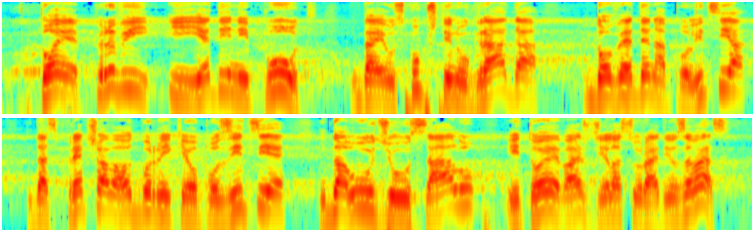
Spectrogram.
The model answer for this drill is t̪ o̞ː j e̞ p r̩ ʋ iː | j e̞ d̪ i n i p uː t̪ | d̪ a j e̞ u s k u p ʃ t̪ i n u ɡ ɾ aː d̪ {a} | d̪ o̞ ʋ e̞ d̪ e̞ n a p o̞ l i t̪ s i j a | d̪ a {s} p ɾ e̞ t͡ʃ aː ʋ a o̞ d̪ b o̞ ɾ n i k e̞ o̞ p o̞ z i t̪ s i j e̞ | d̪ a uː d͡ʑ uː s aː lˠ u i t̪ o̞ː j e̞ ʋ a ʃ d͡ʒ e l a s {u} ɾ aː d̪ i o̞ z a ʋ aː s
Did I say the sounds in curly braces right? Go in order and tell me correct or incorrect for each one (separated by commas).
correct, correct, correct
